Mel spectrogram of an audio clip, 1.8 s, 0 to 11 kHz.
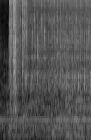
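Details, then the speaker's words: Pioneer CT-F650 cassette deck after new idler tire rubber and three new pinch rollers: a few clicks on engaging fast forward, then a smooth, even, steady whir with no drag or squeal. The transport winds fast and freely. "so that's doing real good wow that's hauling ass"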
